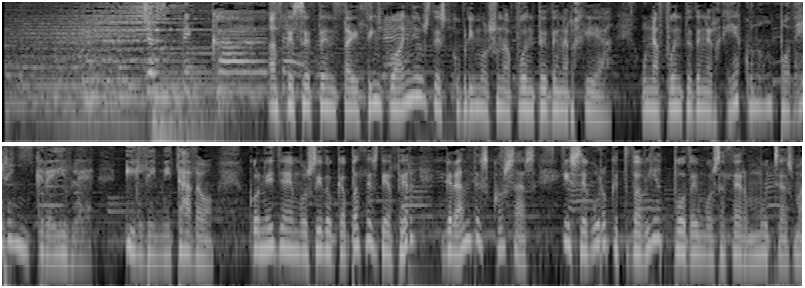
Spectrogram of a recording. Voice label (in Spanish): anuncio, locutora; ONCE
